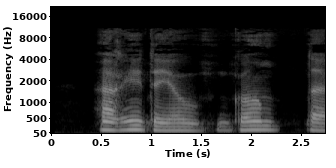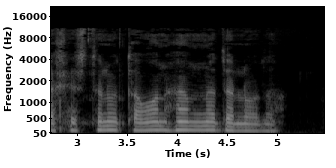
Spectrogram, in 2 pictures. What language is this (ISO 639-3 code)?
pus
